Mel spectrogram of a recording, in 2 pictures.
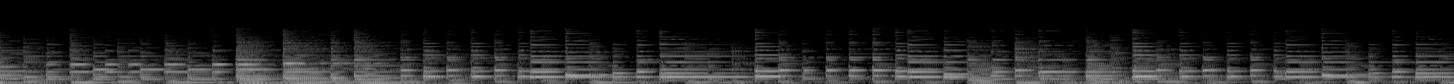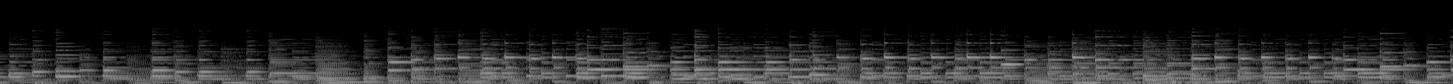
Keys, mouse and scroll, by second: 2.2 click, 3.0 click, 3.9 click, 4.4 scroll down 2, 5.4 p, 6.3 click, 7.1 click, 10.3 click, 10.3 ,, 11.0 click, 12.4 click, 12.9 click, 18.0-19.1 scroll up 2, 19.8 click, 20.6 scroll down 1, 26.6 middle click, 27.9 scroll up 2.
